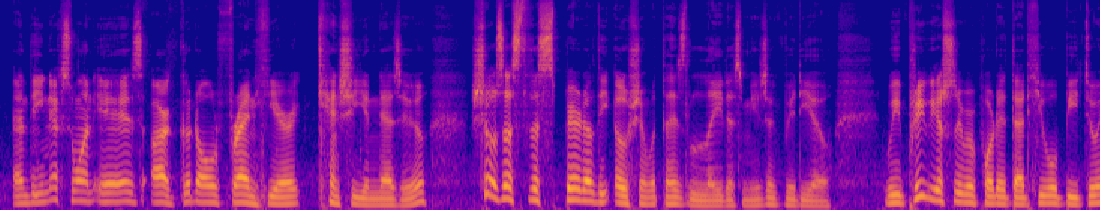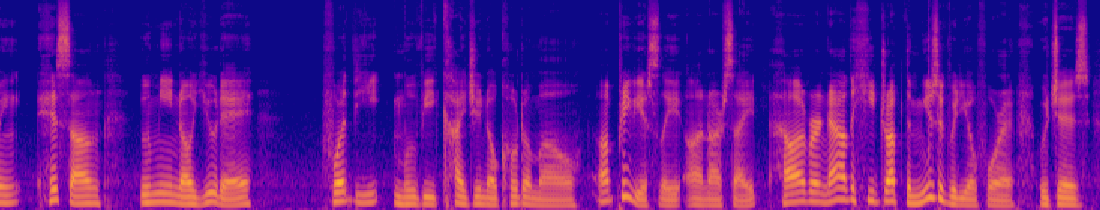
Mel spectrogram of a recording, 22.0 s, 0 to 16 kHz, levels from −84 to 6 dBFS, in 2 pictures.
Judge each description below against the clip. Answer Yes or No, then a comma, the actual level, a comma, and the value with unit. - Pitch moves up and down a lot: Yes, wide, 6.4 semitones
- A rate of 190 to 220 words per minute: No, average, 165 wpm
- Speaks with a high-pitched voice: No, low, 130 Hz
